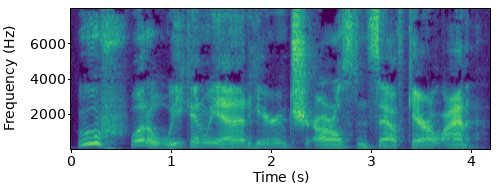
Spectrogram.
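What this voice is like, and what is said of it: Put-on Southern US accent. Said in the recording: “Still working on that southern accent.”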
